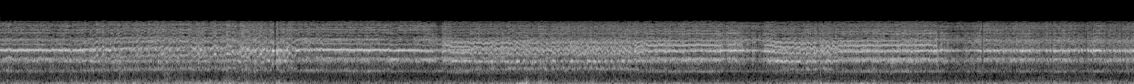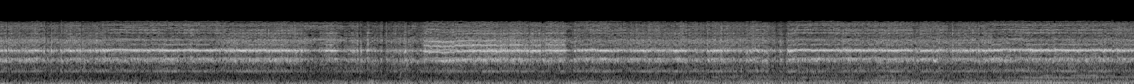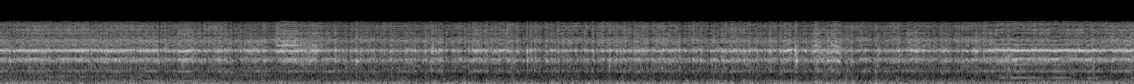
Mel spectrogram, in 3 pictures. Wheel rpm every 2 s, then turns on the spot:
160, 170, 160, 160, 160, 160, 160, 160, 160, 160, 160, 160, 160, 160, 160, 160, 160.
none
